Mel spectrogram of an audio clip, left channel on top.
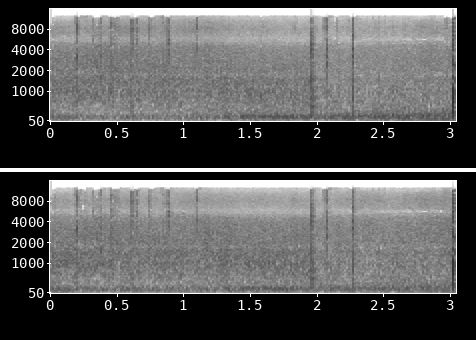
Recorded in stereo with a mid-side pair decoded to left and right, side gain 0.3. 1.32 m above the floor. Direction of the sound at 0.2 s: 20° left.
